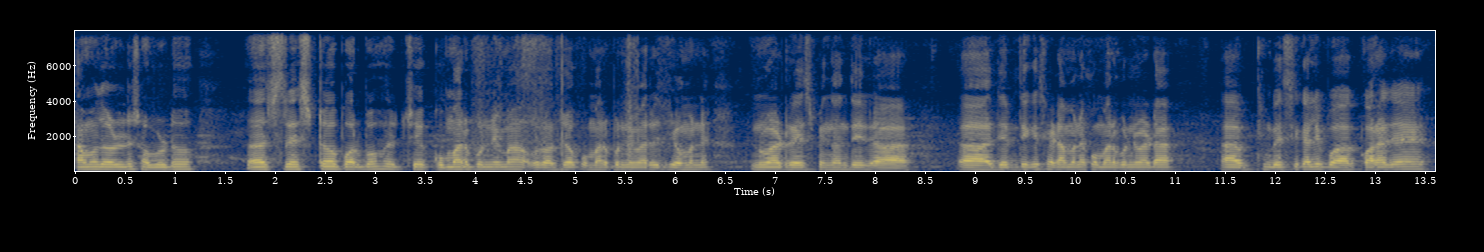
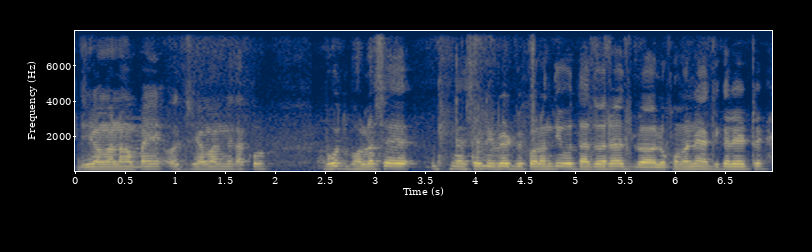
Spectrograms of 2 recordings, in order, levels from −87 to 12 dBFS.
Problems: background sounds at intervals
